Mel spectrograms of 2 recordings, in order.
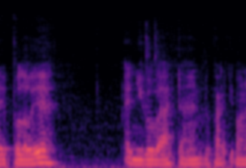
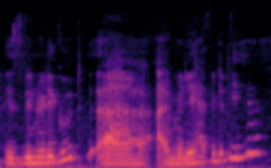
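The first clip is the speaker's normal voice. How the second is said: imitated South African accent; 3 semitones higher than usual. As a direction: lightly mimic a South African YouTuber. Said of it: "Right here, I got an accent".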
